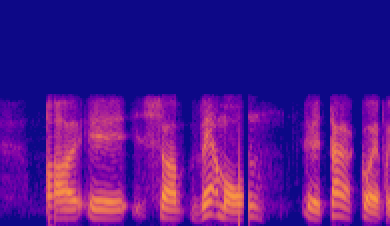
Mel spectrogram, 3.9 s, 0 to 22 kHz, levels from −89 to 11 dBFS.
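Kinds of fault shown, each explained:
Packet loss with pitch repetition: 60 and 100 ms gaps are bridged by one repeated pitch period, seen as frozen harmonics and decaying waveform.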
